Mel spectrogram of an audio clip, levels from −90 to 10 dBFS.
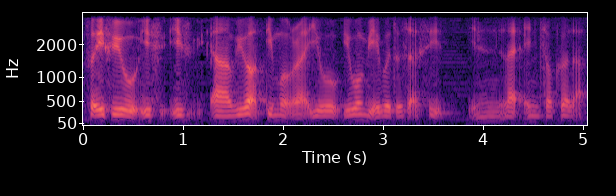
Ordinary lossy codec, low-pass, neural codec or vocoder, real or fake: AAC, 32 kbps; 3.6 kHz; none; real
